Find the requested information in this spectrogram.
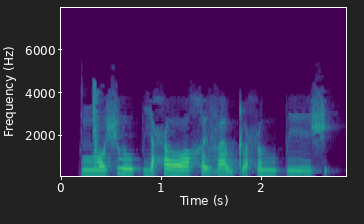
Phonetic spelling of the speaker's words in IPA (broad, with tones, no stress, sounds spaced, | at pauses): ŋ͡ǀ ɔ˨˩˦ ʃ l o˦˨ p i˨˦ ħ ɔː˦˨ χ ɪ˨˩ v a˨˩ w ʈ ʊ˨˦ ħ uː˦˨ p ɪː˦˨ ʃ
